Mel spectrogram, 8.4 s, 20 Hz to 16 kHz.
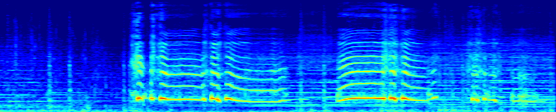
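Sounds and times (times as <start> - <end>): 
young girl crying and sobbing: 2.0 - 4.5, 5.1 - 8.2.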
